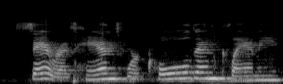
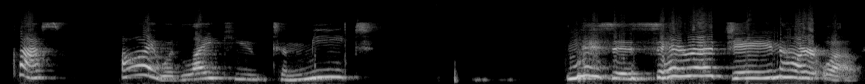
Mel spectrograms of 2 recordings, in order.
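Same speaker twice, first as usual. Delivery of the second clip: slow, louder, higher formal reveal; grand announcement; 6 semitones higher, 6 dB louder, slower than usual. Acted. Principal presenting Sarah to the class, slow and grand. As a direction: build up to the big reveal.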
